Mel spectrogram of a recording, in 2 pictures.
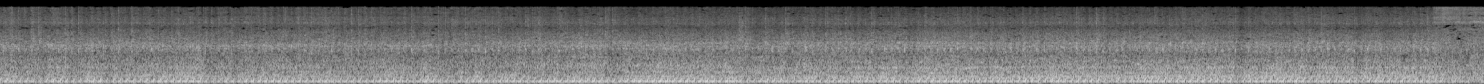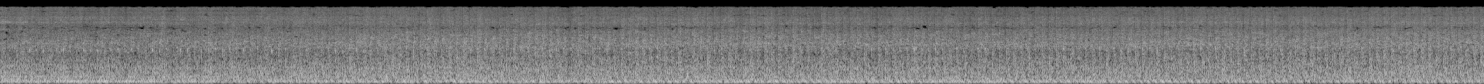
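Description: Bandsaw sawmill running, its blade cutting lengthwise through a log, with the steady drone of the mill's motor. About halfway through, the hum thins and the sound turns to a noisier, even hiss.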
